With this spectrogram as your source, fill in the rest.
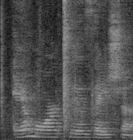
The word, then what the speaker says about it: amortization: They use an expense called amortization. That's 5 syllables.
